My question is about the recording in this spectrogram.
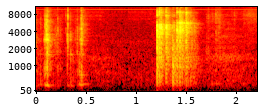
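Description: Plastic bottle caps clattering down onto a wooden tabletop: a few light clicks, then a short, sharp rattle about a second in.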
